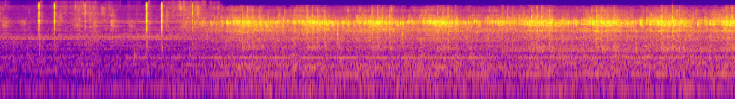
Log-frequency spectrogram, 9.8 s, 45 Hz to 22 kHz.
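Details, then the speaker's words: 1962 South Bend 7-inch shaper, first run after motor refitted before restoration: quiet smooth hum with soft steady swishing of the oil pump, no knocks or rattles; runs healthy. "Well, here's the first run of the South Bend shaper down in the basement. It's quiet, real quiet, runs smooth."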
